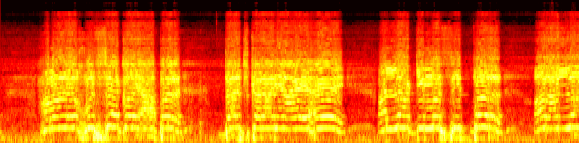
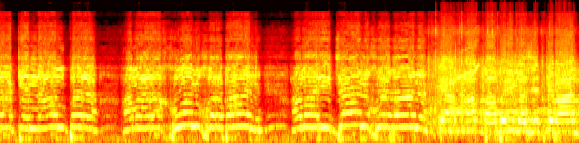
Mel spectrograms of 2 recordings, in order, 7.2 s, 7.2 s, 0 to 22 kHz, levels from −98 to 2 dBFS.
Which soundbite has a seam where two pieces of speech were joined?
second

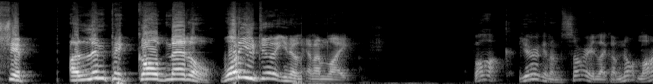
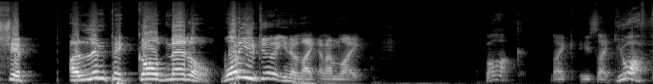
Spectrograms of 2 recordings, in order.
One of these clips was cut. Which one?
first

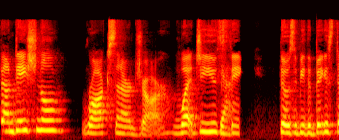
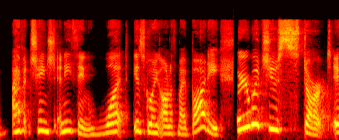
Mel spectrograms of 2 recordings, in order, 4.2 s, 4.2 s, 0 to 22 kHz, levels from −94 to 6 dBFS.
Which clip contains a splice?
second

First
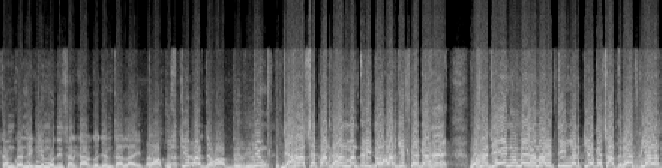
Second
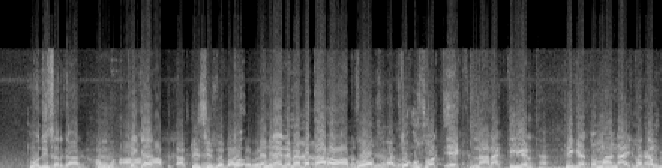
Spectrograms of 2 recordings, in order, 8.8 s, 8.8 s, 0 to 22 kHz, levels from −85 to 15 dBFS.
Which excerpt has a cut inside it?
first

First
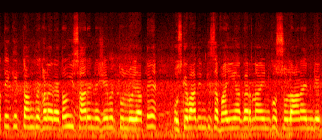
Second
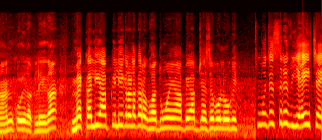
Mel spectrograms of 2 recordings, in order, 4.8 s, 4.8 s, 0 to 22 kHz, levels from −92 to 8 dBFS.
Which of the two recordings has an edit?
second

